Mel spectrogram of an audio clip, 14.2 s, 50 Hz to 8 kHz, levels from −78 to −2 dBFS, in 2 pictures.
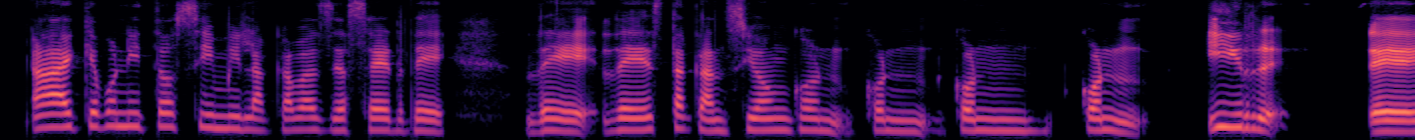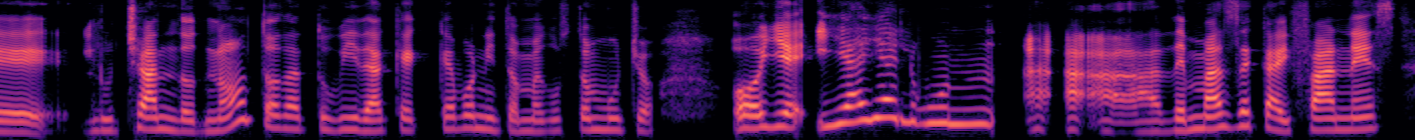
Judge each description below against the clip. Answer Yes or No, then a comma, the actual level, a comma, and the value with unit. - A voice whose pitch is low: No, high, 200 Hz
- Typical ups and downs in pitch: Yes, average, 3.6 semitones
